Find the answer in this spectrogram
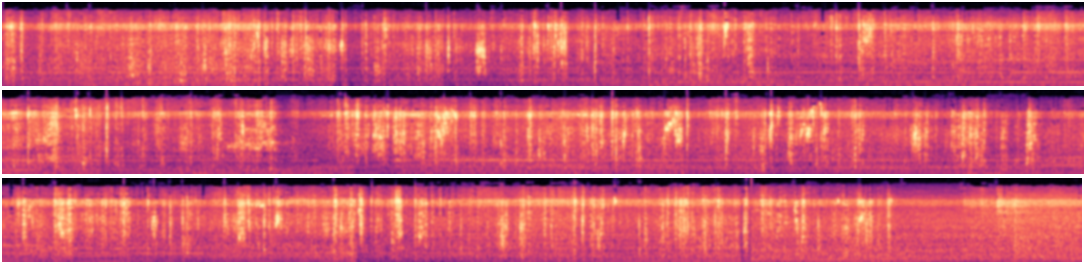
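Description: Paper cement bags being torn open and emptied into a concrete mixer bucket, with a dense, irregular crackle and rustle of paper, over the steady hum of a running engine. The engine note picks up near the end.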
